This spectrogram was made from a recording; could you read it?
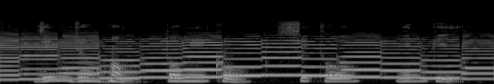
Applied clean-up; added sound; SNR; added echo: none; Wind instrument, woodwind instrument; -4 dB; none.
